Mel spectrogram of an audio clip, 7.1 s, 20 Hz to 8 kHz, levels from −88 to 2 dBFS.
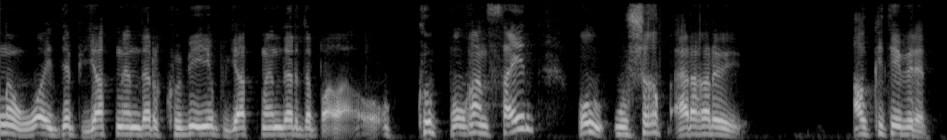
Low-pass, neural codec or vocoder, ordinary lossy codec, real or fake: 7.2 kHz; none; none; real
